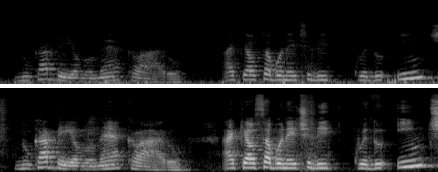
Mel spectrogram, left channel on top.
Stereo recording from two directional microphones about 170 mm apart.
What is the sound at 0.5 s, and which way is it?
Speech, 55° right (ahead or behind).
